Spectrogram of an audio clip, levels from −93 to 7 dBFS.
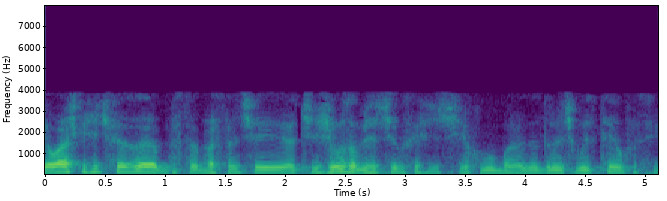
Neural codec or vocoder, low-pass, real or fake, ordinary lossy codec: none; 7.2 kHz; real; AAC, 16 kbps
